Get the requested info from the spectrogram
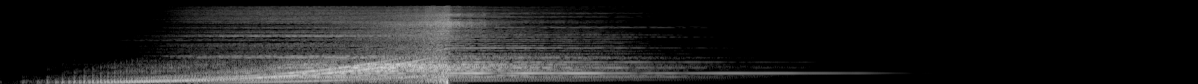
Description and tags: Trailer hit 7
Cinema FX
What you hear is an alto saxophone with some other sounds processed in Logic.
boom, cinema, design, effect, effects, film, fx, garage, hits, sound, woosh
